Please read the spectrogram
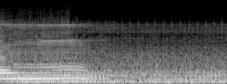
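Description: Motorcycle engines idling in stalled traffic: a steady low engine hum that is left on its own once a drawn-out word ends, just under a second in.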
